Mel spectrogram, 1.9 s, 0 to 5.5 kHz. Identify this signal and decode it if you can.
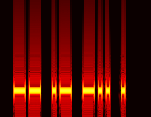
Morse code, heard as a keyed tone, about 25 wpm, 600 Hz. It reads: MADE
